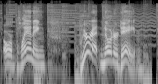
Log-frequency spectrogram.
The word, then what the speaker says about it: Notre Dame: in the world called called Notre Dame besides Notre Dame is pronounced Notre Dame you don't call notra Notre Dame you don't say the Hunchback of Notre Dame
